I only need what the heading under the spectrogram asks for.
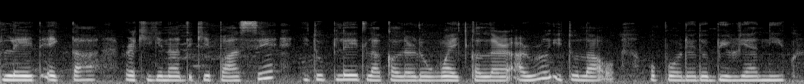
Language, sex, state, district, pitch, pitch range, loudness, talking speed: Nagamese, female, Nagaland, Kohima, 195 Hz, 190-205 Hz, -16 LUFS, 150 wpm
